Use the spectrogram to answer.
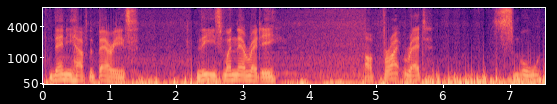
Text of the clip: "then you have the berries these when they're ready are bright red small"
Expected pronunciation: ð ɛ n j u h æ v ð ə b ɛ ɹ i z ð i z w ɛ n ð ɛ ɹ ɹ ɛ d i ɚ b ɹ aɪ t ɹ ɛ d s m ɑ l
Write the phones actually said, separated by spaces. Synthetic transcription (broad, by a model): ð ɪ n j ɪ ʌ v ð ə b ɛ ɹ i z ð i z w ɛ n ð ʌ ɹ ɹ ɛ d i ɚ b ɹ aɪ t ɹ ɛ d s m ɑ l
